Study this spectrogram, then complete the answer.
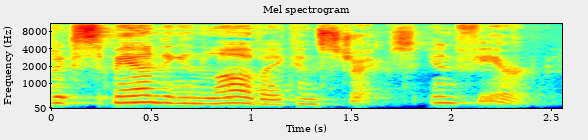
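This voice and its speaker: A woman talks at a fairly slow pace with ordinary pitch variation. Her tone is dark and mellow, and somewhat breathy. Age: 60s. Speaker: spiritual speaker and psychic. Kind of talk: inspirational talk.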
